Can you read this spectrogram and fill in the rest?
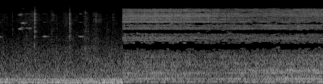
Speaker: and that is coil wine and I'm going to explain to you today what coil wine is how to get rid of it or if you can claim any warranty on those components that are well making that noise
